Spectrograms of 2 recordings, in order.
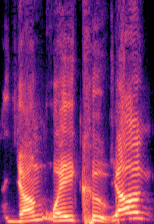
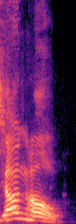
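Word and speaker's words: Younghoe: Young Wei Koo. Young. Fuck him. Just say one. Just say it correctly once. Young Ho.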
